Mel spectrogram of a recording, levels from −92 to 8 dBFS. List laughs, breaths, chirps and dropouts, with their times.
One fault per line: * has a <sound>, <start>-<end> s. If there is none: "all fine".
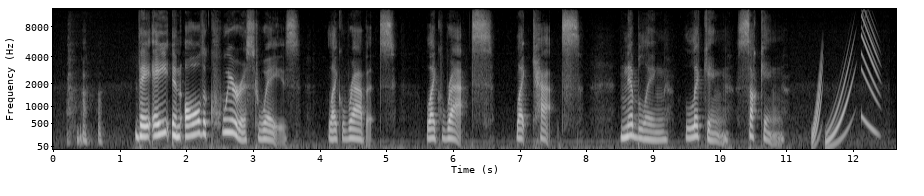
* has a laugh, 0.2-0.8 s
* has a chirp, 11.4-12.4 s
